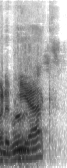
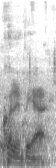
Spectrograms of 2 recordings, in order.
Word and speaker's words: Quinnipiac: So Quinn Quinn Quinn Quinn and Quinnipiac.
